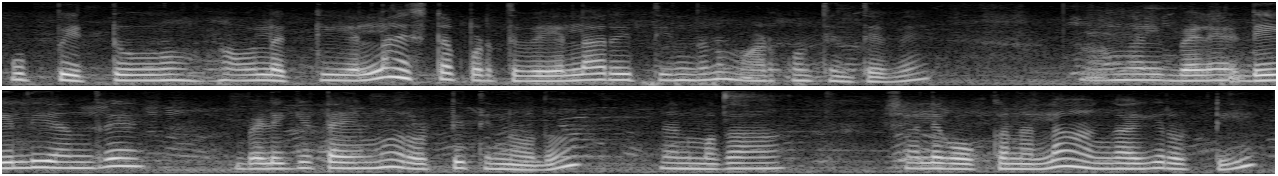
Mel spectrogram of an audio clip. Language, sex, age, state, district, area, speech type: Kannada, female, 18-30, Karnataka, Gadag, rural, spontaneous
